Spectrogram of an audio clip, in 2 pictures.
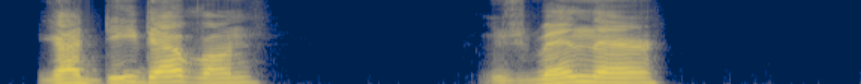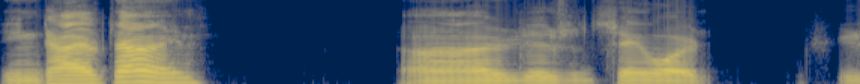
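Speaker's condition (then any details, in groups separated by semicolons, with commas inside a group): Cerebral palsy; speech affected by cerebral palsy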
